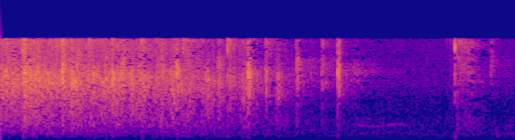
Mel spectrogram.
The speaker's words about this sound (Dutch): Geef de Heer een applaus. Halleluja.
